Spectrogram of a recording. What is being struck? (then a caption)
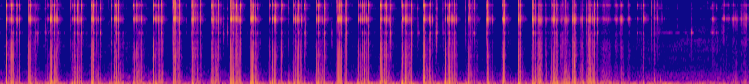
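Small empty glass dish. A small, round, clear glass dish with bead feet sits empty and is tapped with long nails. It gives a rapid, uneven run of bright, high clinks that stop ringing almost at once. The tapping runs steadily for about twelve seconds, then thins out to a few faint taps.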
